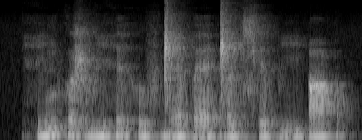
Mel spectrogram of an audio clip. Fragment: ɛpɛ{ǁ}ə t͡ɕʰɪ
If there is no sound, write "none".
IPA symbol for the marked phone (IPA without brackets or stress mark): ǁ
